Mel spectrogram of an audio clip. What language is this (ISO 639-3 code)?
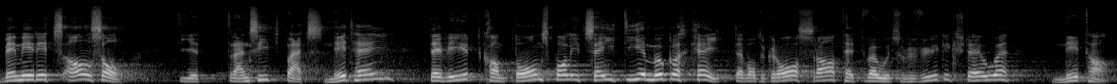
gsw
